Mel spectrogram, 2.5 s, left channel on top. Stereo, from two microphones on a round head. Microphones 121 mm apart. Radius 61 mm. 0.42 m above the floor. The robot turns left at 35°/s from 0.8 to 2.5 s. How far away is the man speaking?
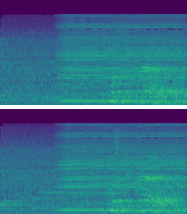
About 3 m.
